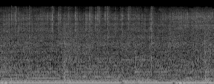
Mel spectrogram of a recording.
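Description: Engine-driven arc welder running, with a steady low hum and a fast, even ticking.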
